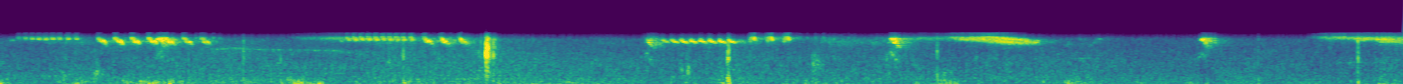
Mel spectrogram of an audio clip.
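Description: Birds chirping, with quick trills of high notes in short bursts every few seconds and a few sharp clicks in between.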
